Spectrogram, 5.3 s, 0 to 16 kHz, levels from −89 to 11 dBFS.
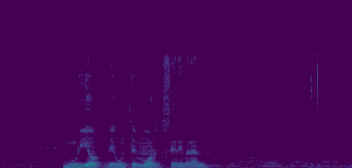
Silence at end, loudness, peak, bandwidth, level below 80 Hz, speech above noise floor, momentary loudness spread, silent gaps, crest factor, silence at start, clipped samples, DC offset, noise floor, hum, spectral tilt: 0 s; -58 LUFS; -40 dBFS; 11 kHz; -88 dBFS; 28 dB; 11 LU; none; 20 dB; 0.95 s; under 0.1%; under 0.1%; -85 dBFS; none; -6 dB/octave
